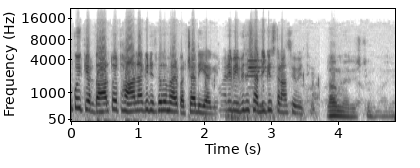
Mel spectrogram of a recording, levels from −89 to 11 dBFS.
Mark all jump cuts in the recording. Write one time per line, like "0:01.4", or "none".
0:02.3
0:03.6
